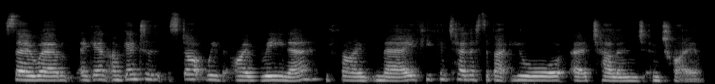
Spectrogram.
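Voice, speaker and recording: Woman chairing a panel, mid-pitched, kind of halting as she hands over. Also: steady tone, a little mellow. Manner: halting, hesitant phrasing. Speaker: panel host. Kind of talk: informal event hosting.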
